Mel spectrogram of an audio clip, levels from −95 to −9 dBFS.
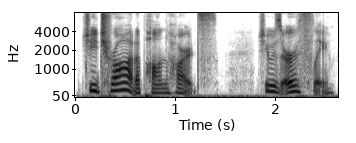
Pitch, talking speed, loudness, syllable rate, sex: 185 Hz, 160 wpm, -17 LUFS, 4.3 syllables/s, female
